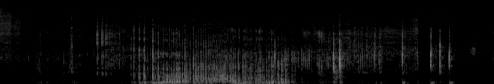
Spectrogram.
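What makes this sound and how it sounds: Hands with long red nails turn the pages of a large open photo book, the Paper Houseboat book, lying flat on a table, squeezing and rubbing its heavy, coarse matte paper between the fingers. A dense, tearing, crinkly paper rustle swells in the middle, with sharp scratchy flicks and a few bright ticks toward the end.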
